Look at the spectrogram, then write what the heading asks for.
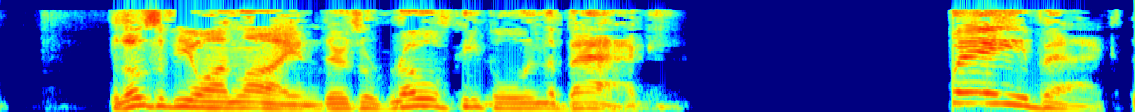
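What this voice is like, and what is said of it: Shouting. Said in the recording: “That's why I'm shouting.”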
